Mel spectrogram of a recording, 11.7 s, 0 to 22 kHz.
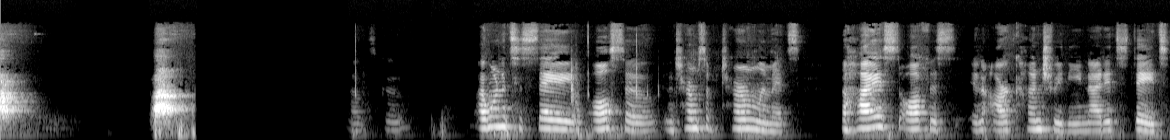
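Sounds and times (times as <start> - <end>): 
babysat dogs barking: 0.0 - 0.4, 1.5 - 2.0
speech: 4.8 - 11.6.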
